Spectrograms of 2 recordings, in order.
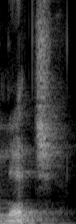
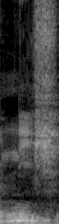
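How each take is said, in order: First: Niche is pronounced the American way. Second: Niche is pronounced the European way. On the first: The speaker calls it wrong. "in the US they say niche, which drives me fucking crazy" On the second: The speaker calls it right. "we're in Europe, so niche is the way you say it"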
